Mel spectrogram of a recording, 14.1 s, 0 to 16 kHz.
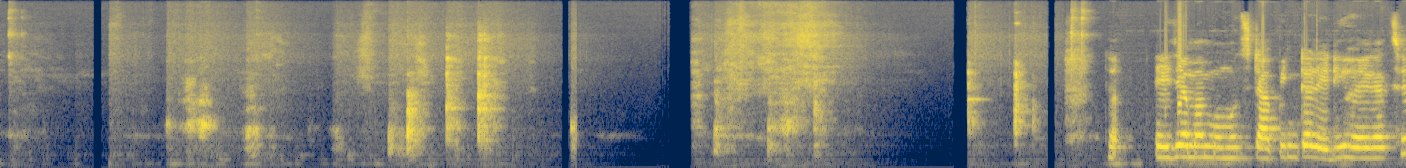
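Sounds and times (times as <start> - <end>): spatula scraping a pan: 1.1 - 5.4, 6.9 - 8.6.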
